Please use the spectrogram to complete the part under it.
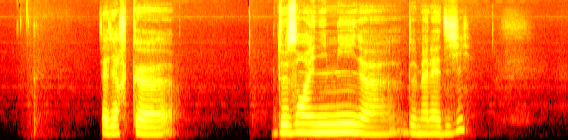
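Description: A woman speaks with feeling, close to a microphone.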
